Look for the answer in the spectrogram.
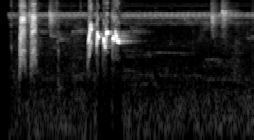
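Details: Sooty-headed bulbul (kutilang) in breeding condition, a 'pendongkrak' booster sound: two short chirps, then a quick bubbly cluster of four whistled notes, and a faint later note, over a steady high electronic whine.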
